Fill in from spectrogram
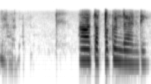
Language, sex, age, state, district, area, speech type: Telugu, female, 18-30, Telangana, Nalgonda, urban, conversation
